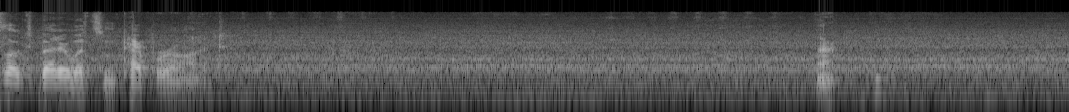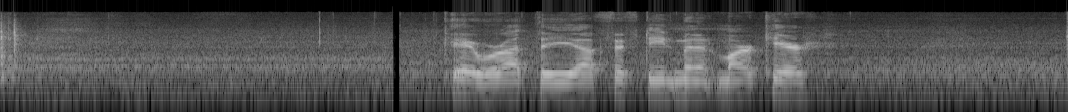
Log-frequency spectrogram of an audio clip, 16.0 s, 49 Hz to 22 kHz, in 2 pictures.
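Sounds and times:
electric fan humming: 0.0 - 16.0.

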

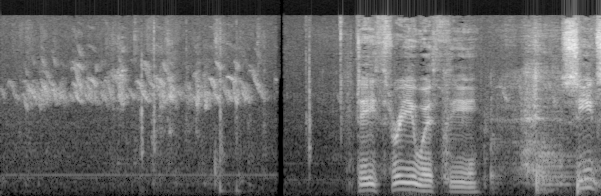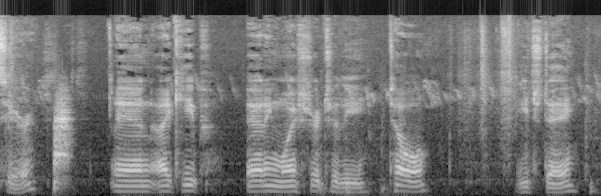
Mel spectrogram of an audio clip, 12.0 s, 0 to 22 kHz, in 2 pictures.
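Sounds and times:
bird chirping: 0.0 - 2.8, 4.5 - 12.0.

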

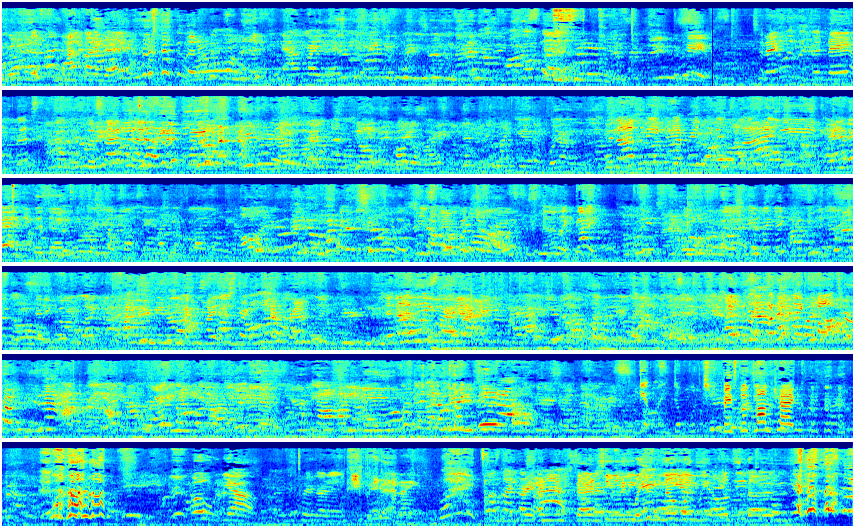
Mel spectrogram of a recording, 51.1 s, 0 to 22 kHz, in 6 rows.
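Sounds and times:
young women chatting: 0.0 - 51.0.

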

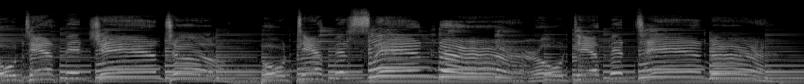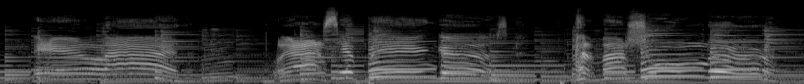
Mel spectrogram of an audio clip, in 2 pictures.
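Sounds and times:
man singing: 0.0 - 10.2, 10.8 - 16.0
acoustic guitar: 0.0 - 16.0.

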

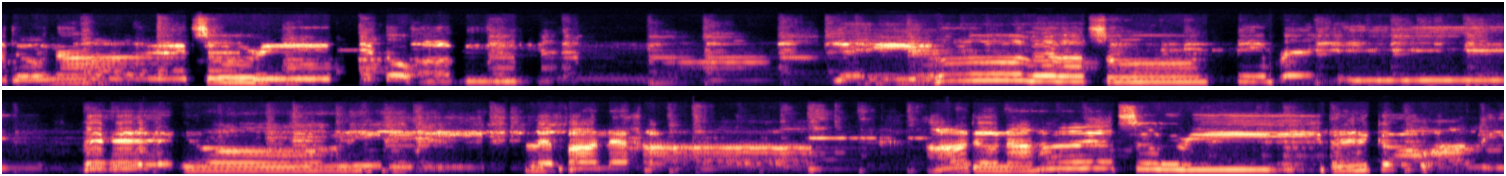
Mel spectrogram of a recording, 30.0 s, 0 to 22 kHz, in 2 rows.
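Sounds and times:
person singing a prayer melody: 0.0 - 7.6, 8.2 - 15.2, 15.8 - 30.0
acoustic guitar: 0.0 - 30.0.

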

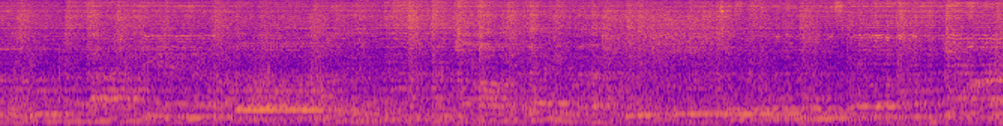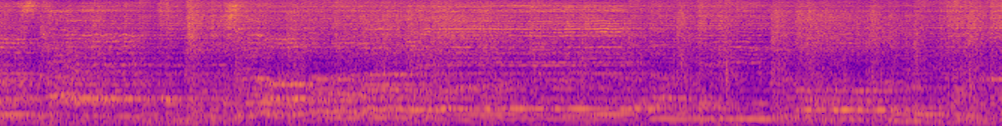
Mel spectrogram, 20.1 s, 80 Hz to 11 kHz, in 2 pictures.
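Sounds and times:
live band playing: 0.0 - 20.0
voices singing held notes: 0.0 - 20.0.

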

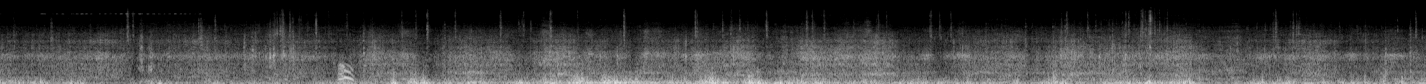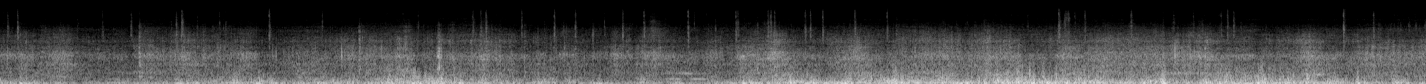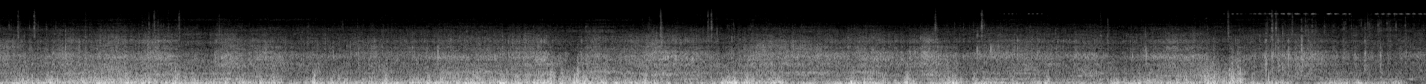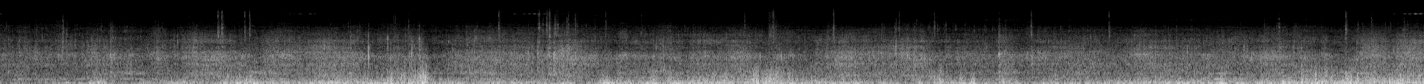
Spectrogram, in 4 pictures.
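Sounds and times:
bike clicks and rattles: 0.0 - 57.0
tyre noise on dirt trail: 0.0 - 57.0
wind rushing over microphone: 0.0 - 57.0.

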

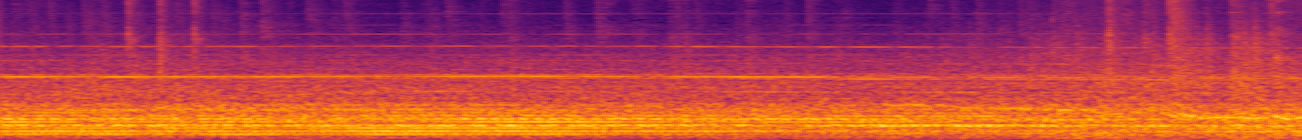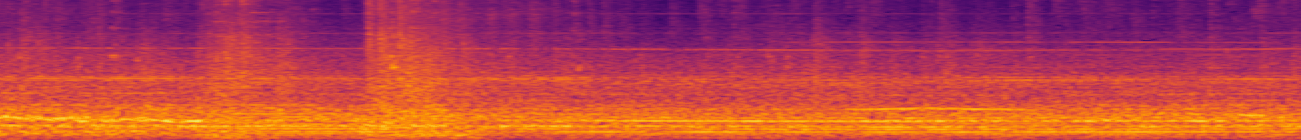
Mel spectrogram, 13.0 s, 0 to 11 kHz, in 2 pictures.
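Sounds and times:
electric motor whine: 0.0 - 13.0.

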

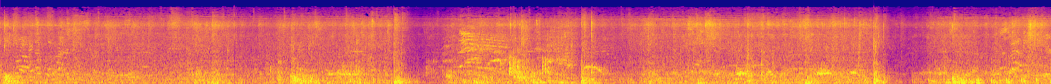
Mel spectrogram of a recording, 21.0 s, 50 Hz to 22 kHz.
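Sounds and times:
voices chattering: 0.0 - 5.6, 8.5 - 21.0.

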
